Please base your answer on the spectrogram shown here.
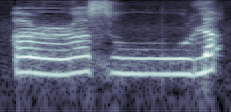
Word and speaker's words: الرسول: So you elongate this sound, and it would be treated as an alif madda. Okay. Can you say this now? الرسول Okay, this one over here.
